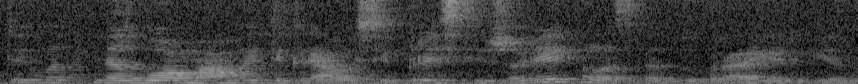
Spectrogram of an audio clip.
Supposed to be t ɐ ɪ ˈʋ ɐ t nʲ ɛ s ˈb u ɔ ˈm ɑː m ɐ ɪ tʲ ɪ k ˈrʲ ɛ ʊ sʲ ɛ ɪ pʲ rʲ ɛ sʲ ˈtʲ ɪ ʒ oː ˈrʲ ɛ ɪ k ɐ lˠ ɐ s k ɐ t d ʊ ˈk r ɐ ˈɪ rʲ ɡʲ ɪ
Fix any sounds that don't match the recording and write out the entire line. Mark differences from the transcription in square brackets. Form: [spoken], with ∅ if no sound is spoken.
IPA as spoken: t ɐ ɪ ˈʋ ɐ t nʲ ɛ s ˈb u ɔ ˈm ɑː m ɐ ɪ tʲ ɪ k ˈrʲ ɛ ʊ sʲ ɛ ɪ pʲ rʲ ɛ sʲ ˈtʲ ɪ ʒ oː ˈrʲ ɛ ɪ k ɐ lˠ ɐ s k ɐ t d ʊ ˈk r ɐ ˈɪ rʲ ɡʲ ɪ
